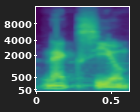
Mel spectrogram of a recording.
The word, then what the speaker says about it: NXIVM: Nah, di tahun itu, entah kenapa Allison itu menemukan sebuah organisasi bernama NXIVM, dibacanya Nexium.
